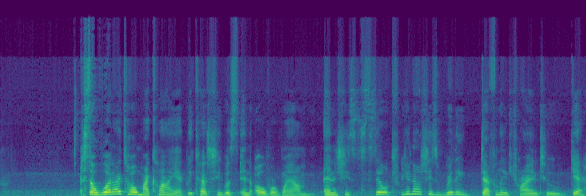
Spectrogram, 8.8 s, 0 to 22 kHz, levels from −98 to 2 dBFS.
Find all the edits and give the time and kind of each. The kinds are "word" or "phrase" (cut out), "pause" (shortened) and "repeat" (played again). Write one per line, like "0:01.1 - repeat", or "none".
none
